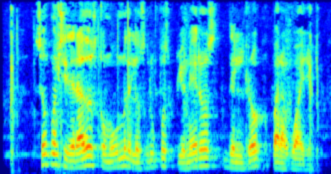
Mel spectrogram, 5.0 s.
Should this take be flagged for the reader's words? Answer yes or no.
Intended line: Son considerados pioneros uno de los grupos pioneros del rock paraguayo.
yes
